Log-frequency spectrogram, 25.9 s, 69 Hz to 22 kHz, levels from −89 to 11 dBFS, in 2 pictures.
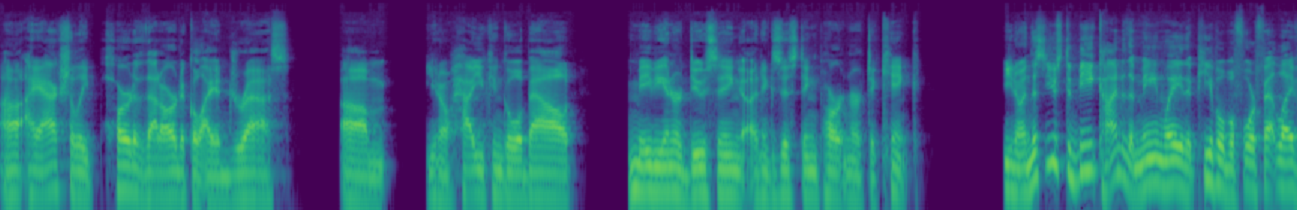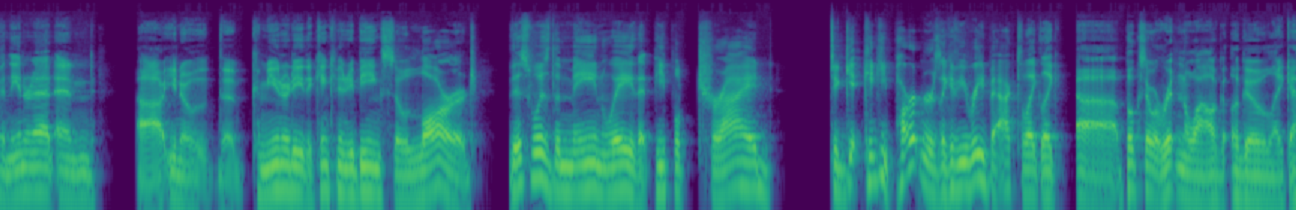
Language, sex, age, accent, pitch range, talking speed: English, male, 30-49, American, 95-120 Hz, 195 wpm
